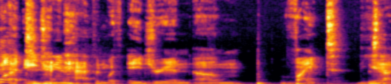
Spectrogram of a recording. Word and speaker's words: Veidt: I don't know what Adrian happened with Adrian Veidt is Yeah. how you say it. Like invite. Okay. Not vet. I keep saying vet.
